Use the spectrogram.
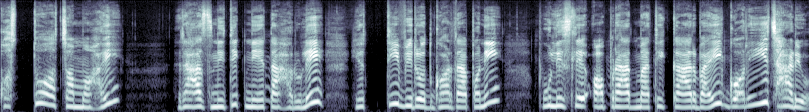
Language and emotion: Nepali, surprised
